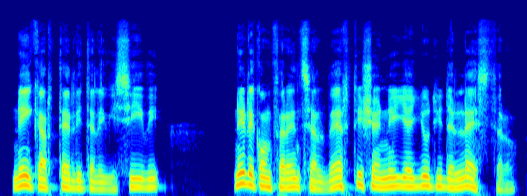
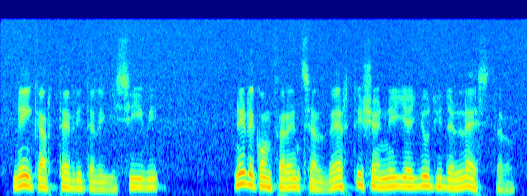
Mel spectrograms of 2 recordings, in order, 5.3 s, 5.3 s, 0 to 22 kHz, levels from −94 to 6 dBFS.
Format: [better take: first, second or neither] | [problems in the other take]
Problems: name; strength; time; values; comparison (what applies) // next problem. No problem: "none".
first | hiss; noticeable; throughout; 15 dB below the speech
